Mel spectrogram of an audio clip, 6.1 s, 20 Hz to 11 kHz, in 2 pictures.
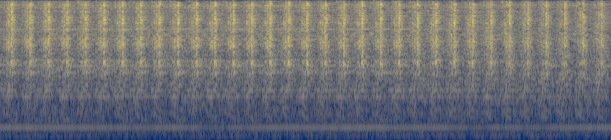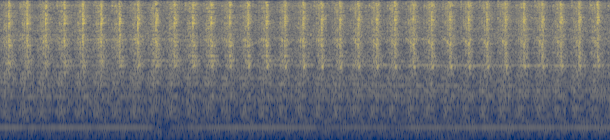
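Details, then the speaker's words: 2005 Chevy Equinox petrol engine, cold start: steady sharp knock about three beats a second at idle that stops once the engine warms up; owner suspects it was low on oil, cause unconfirmed. "I got a 2005 Chevy Equinox having some problems when I turn it on it starts knocking and then after warms up it stops knocking"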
